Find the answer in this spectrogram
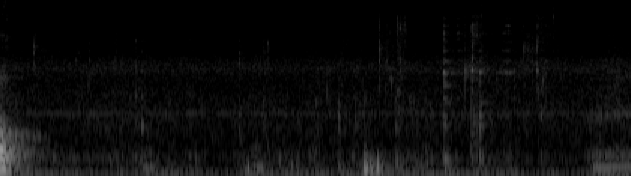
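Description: Mostly quiet room with faint chewing of an air-fried mini pizza and a few soft clicks and taps, one a little louder about two and a half seconds in.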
